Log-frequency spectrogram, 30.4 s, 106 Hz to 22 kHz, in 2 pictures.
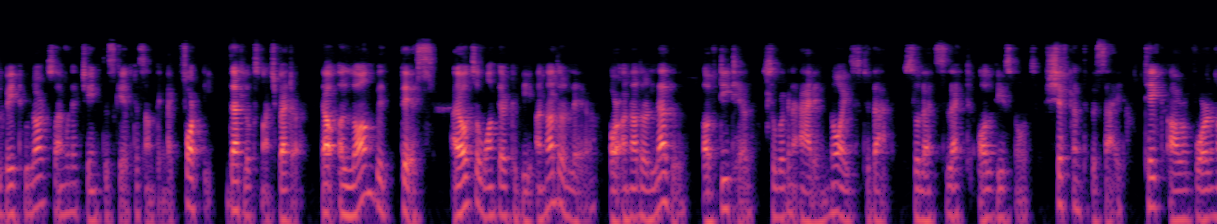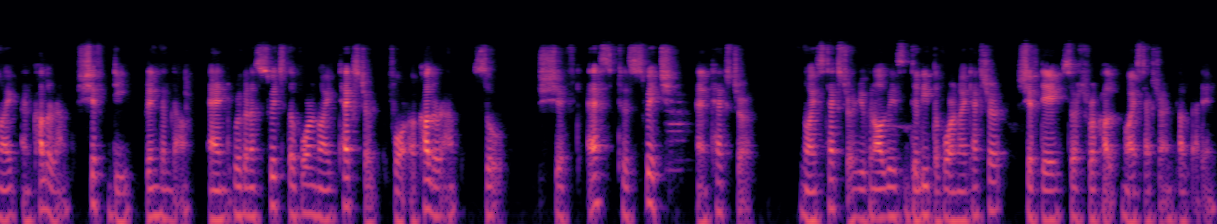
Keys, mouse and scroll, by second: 0.7-2.3 drag, 6.9-7.4 ctrl+middle drag, 8.3-8.6 drag, 9.6 ctrl+middle click, 10.9 shift+drag, 12.0-13.2 drag, 13.4 middle click, 14.3 right click, 15.1 shift+right click, 16.3 shift+d, 17.1 click, 17.5 ctrl+middle click, 17.9 middle click, 18.7 click, 20.9 shift+s.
